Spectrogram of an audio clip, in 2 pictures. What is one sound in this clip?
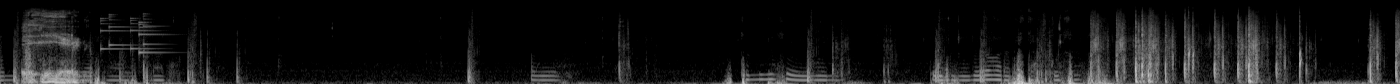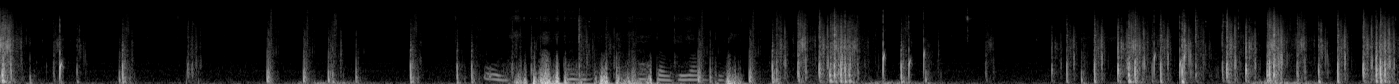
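Footsteps crunch on stone.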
